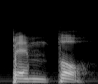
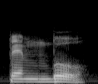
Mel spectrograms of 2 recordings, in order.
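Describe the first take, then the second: First: The consonant after the m is a p. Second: The consonant after the m is a b. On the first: The speaker calls it wrong. "bukan Pempo" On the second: The speaker calls it right. "tapi Pembo, B"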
